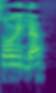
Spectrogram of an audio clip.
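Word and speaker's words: Euler: es un trabajo de Oiler, ¿verdad? Que lo pronunciamos Oila de 1776.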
